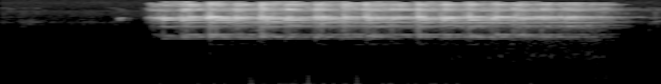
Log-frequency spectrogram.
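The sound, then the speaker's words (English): Bright, shimmering bells ring continuously for about a second and a half, a steady jangling peal heard on its own with no voices, then cutting off abruptly. “Gotta love those bells.”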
